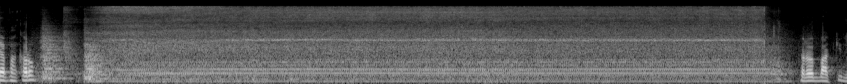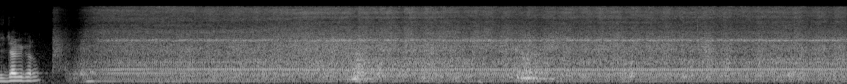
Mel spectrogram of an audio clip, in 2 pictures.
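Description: A jet of water sprays hard onto the ground.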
